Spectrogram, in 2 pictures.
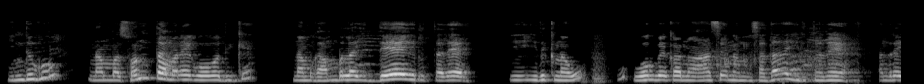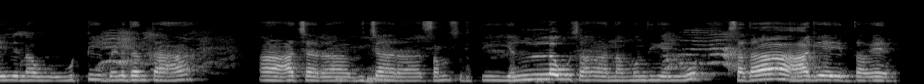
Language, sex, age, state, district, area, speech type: Kannada, male, 18-30, Karnataka, Kolar, rural, spontaneous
